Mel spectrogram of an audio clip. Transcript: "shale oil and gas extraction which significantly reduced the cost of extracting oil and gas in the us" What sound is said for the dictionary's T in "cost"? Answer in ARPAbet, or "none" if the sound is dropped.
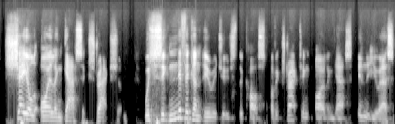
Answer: T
